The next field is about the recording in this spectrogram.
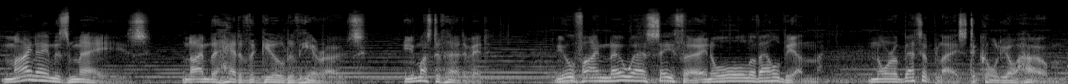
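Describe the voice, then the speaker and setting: A grave, commanding guild leader, low-voiced. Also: male voice, huge pitch swings. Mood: grave, assured. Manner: measured, terse, authoritative. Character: grave, commanding male head of a heroes' guild, rescuing a boy. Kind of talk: video game voice acting. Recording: music behind the voice.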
